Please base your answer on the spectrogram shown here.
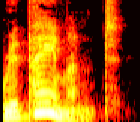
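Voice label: "repayment", British English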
